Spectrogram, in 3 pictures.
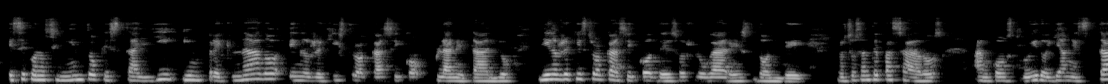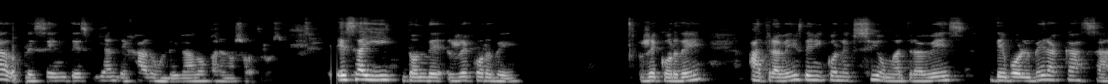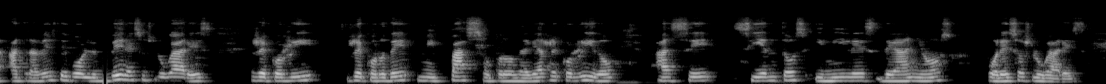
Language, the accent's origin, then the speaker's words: Spanish; Peru; moved away; cuando yo era niña, cuando yo estudiaba allí en mi país de origen, en Perú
